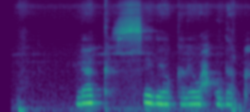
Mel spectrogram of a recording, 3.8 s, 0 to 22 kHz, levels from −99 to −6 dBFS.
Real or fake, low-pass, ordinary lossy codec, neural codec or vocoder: real; none; none; none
